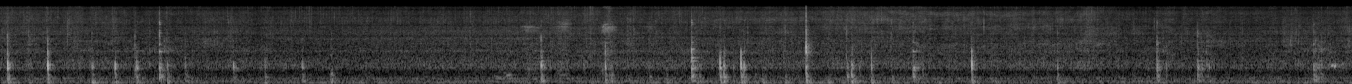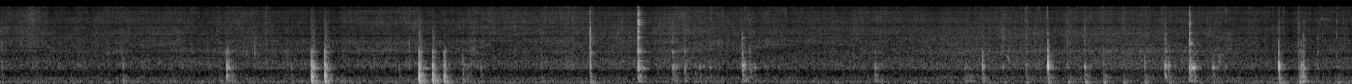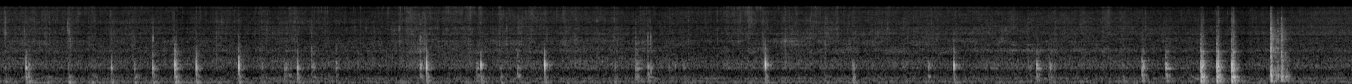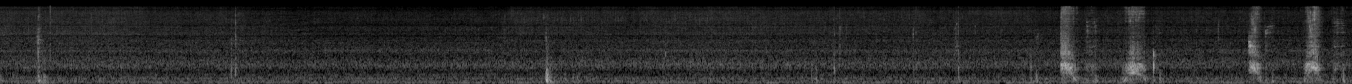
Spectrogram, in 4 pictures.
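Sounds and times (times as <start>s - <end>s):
meat frying in a pot: 0.0s - 54.0s
wooden spoon scraping a pot: 51.2s - 52.2s, 53.0s - 54.0s.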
